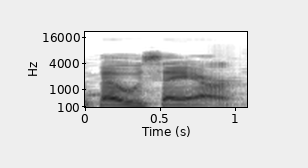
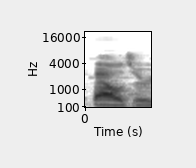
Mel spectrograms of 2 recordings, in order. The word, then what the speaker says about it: Bowser: get through T level to Bose or Bowser depending on how you wish to pronunciate it yes pronunciate it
